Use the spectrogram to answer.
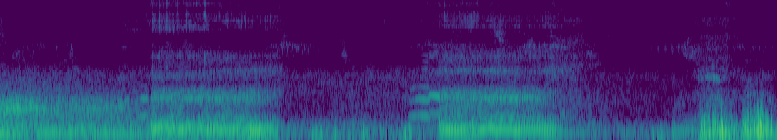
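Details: Long, rumbling, low snores from a horse resting lying down, with quieter gaps between breaths: ordinary snoring during rest.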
